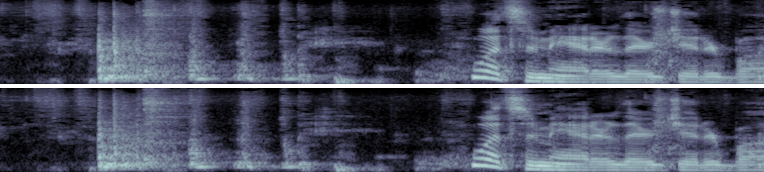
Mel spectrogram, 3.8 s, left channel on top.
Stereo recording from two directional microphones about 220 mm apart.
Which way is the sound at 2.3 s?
5° right (ahead or behind).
